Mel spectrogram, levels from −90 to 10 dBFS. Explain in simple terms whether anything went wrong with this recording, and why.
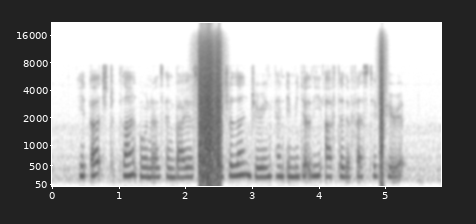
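Wireless microphone noise hits occur from 2.02 to 2.69 s and again from 4.83 to 5.08 s, each a brief swish of static over the speech. The microphone sends its sound by radio, and at these moments the signal faded as reflected copies of it cancelled out. The receiver's own hiss rose to fill the gap for about two-thirds of a second, then a quarter of a second.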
